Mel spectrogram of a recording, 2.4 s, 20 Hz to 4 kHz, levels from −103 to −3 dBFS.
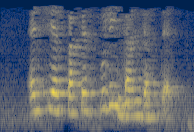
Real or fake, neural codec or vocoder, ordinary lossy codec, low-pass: fake; vocoder, 44.1 kHz, 128 mel bands, Pupu-Vocoder; MP3, 16 kbps; 3.6 kHz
